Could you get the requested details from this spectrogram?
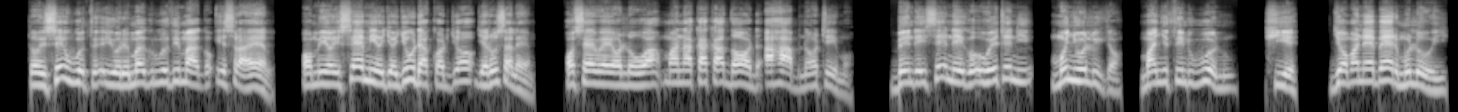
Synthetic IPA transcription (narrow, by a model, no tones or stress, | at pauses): tɔɪsɛwot̪oejoɾemaɡɾwod̪imaɡɔʔɪsɾaɛl | ɔmɪjɔɪsɛmɪjɔd͡ʒɔd͡ʒʊdakɔd̚d͡ʒɔd͡ʒɛɾusalɛ̰m | ɔsɛwɛjɔlʊwamanakakad̪ɔdaɦabnɔtɪmɔ̰ | bendeɪseneɡoːweteni | moɲwolwiɡɔ̰ | maɲɪt̪ɪndwonu | kie | d͡ʒɔmanɛbɛɾmoloi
